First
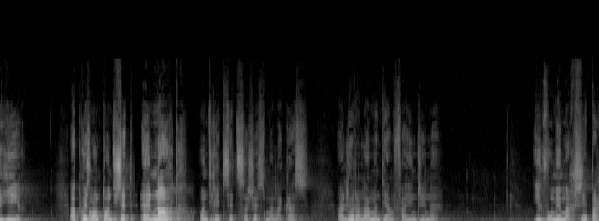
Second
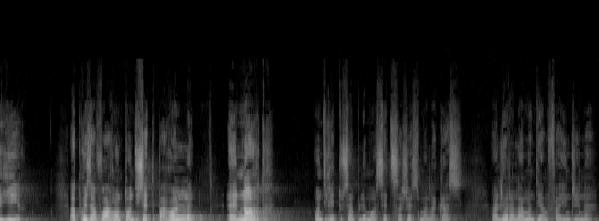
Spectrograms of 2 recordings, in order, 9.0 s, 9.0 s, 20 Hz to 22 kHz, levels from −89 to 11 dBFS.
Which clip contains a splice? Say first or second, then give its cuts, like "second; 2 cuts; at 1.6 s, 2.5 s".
first; 4 cuts; at 1.3 s, 2.0 s, 2.9 s, 3.3 s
